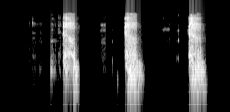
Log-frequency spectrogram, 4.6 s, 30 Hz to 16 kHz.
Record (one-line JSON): {"three_cough_length": "4.6 s", "three_cough_amplitude": 30175, "three_cough_signal_mean_std_ratio": 0.36, "survey_phase": "beta (2021-08-13 to 2022-03-07)", "age": "18-44", "gender": "Female", "wearing_mask": "No", "symptom_none": true, "smoker_status": "Never smoked", "respiratory_condition_asthma": false, "respiratory_condition_other": false, "recruitment_source": "REACT", "submission_delay": "2 days", "covid_test_result": "Negative", "covid_test_method": "RT-qPCR", "influenza_a_test_result": "Negative", "influenza_b_test_result": "Negative"}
